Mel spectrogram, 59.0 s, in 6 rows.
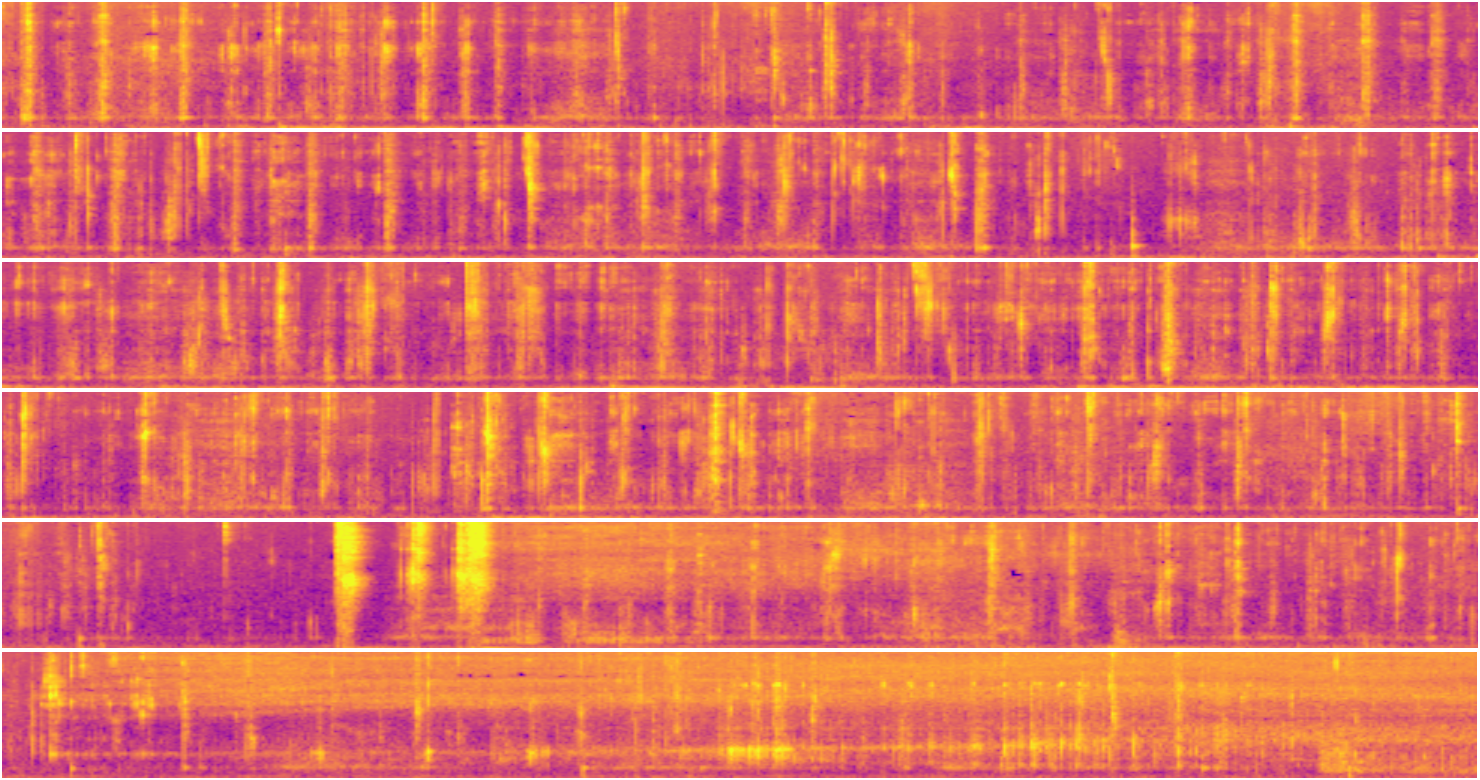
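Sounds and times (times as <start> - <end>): biting and chewing dumplings: 0.0 - 51.6
steady low hum: 42.3 - 59.0.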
